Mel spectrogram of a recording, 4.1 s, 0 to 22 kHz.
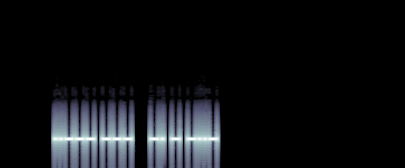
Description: Morse code, heard as a keyed tone, about 46 wpm, 700 Hz. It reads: 2O NTX
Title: Winter Field Day Exchanges 45wpm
